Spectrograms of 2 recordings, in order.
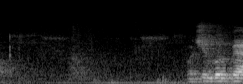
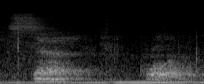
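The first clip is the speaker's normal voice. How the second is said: whispered aside; 6 semitones lower, 11 dB quieter, much slower than usual. Shown as a demonstration. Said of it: "whispered comment".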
